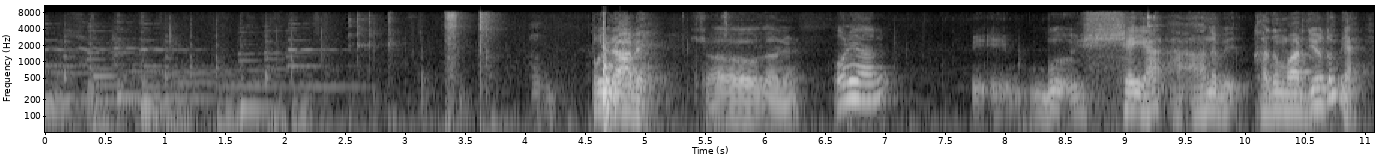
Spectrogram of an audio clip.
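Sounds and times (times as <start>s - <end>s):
background music: 0.0s - 2.8s.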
